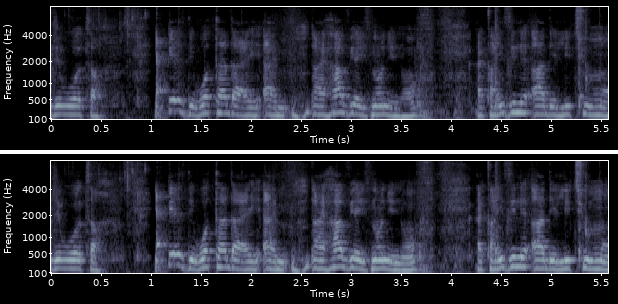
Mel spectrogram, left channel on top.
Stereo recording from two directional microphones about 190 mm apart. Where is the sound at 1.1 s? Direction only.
25° right (ahead or behind).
